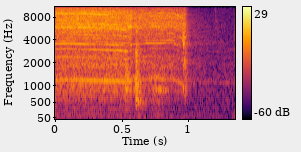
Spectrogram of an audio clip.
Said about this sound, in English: we're going to use a 1/8 inch drill bit to make pilot holes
